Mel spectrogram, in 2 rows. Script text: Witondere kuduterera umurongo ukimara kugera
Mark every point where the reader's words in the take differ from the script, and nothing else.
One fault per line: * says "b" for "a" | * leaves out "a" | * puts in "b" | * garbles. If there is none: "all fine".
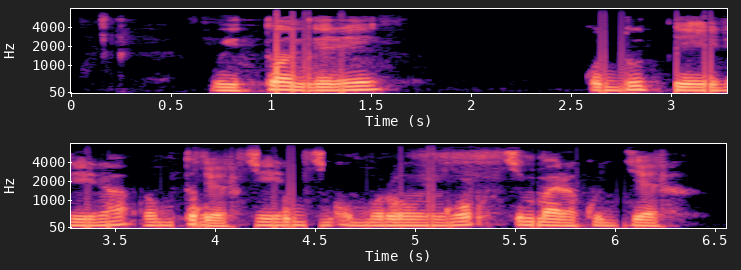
* garbles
